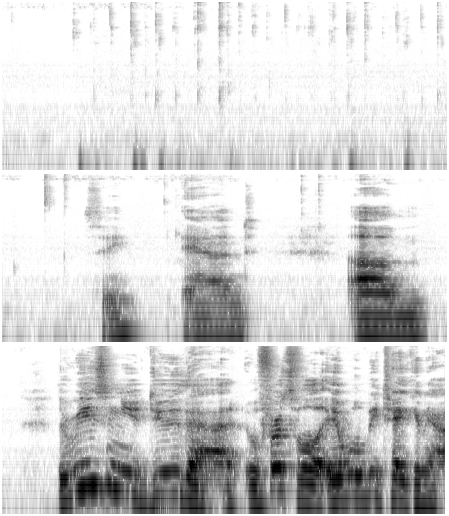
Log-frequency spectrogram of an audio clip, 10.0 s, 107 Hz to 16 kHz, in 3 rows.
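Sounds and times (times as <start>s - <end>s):
typing on a computer keyboard: 0.5s - 3.9s
speech: 4.1s - 5.3s, 6.0s - 9.9s.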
